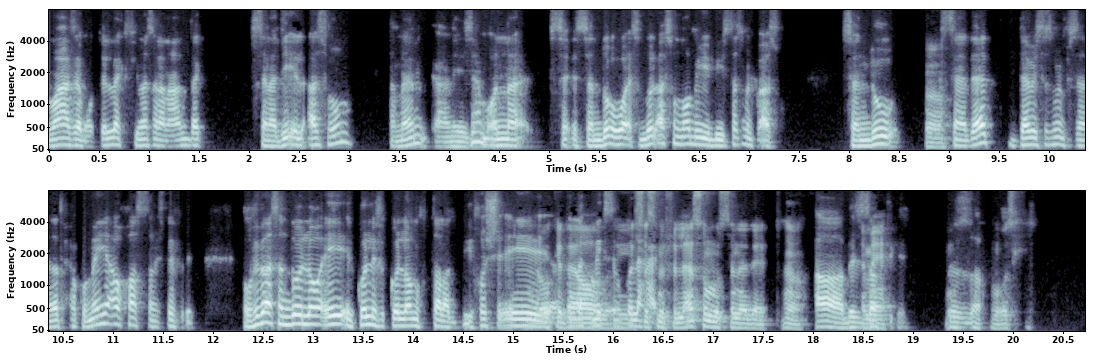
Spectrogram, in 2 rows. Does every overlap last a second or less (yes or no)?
no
